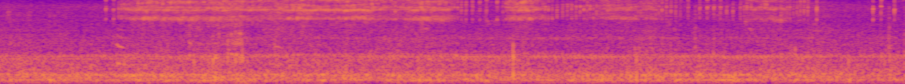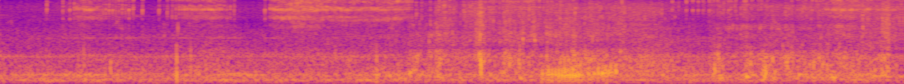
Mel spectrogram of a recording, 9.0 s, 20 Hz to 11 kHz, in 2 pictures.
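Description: Daiwa Ballistic FW LT2000SS-XH spinning reel working while a hooked trout is played, a high-pitched mechanical whirring and clicking. It starts about half a second in, eases off around six and a half seconds, and comes back near the end.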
